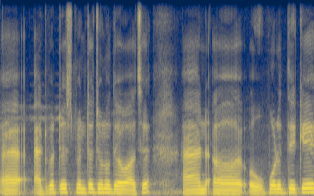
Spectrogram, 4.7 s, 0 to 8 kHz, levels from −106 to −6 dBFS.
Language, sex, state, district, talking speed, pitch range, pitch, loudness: Bengali, male, West Bengal, Paschim Medinipur, 140 wpm, 140-165 Hz, 150 Hz, -14 LUFS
